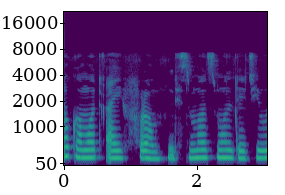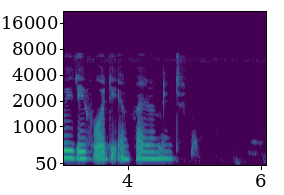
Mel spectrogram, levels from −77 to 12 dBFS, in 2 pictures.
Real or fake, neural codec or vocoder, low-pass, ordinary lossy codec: real; none; 7.2 kHz; none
